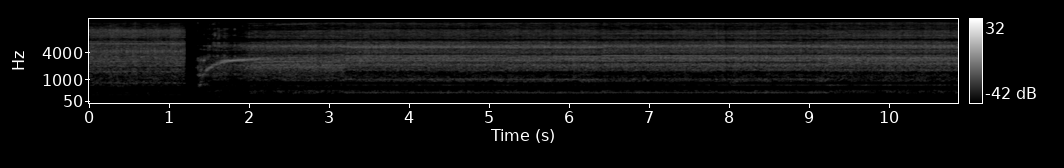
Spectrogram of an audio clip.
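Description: Stand mixer whisking, cut off about a second in. An electric hand mixer then starts, its pitch rising as it spins up, and runs with a steady whir as its twin beaters whip egg whites and sugar.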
